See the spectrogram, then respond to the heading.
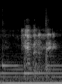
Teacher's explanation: The only big change comes from the T's being pronounced as D's, and this happens because the T's fall between two vowel sounds.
